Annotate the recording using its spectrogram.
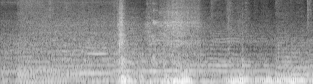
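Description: The Mustang's engine fires up with a sudden sharp burst about a second in, then runs with a low drone as the new driveshaft starts turning, under background music.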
